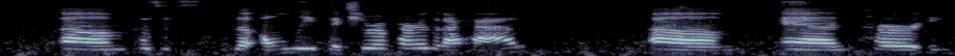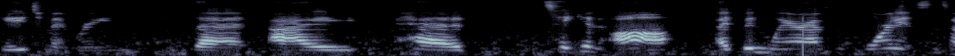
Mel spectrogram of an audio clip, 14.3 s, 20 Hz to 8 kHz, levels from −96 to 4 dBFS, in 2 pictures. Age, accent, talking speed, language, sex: 30-49, American, 115 wpm, English, female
